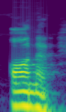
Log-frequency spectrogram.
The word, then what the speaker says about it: honor: Since the word honor it starts with consonant sound but it pronunciation is honor. H is silent.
